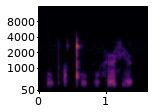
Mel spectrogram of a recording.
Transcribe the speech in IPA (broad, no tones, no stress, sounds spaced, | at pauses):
u pʰ ɔ ǃʰ u k u h ə˞ fʲ ə˞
